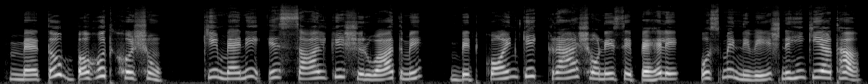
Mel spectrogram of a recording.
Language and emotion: Hindi, happy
